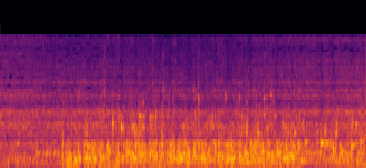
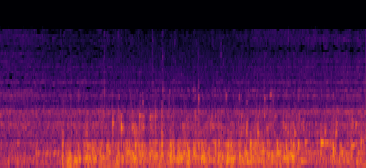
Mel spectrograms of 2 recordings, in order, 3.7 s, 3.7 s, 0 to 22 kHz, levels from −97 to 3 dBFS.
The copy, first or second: second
